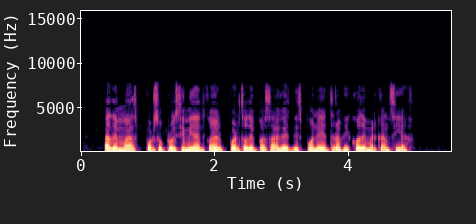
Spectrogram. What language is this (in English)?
Spanish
